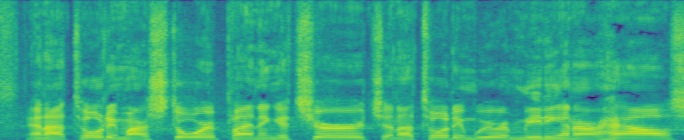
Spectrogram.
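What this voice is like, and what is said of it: Noticeable non-local regional accent. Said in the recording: “He asked me the same two questions everybody did when they heard my accent. Where are you from?”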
